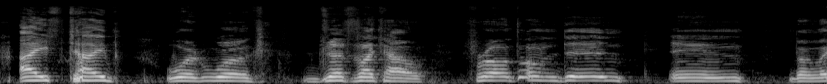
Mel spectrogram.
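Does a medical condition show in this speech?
Yes: cerebral palsy.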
